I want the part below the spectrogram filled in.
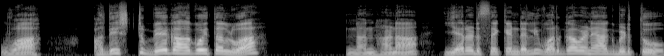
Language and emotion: Kannada, surprised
